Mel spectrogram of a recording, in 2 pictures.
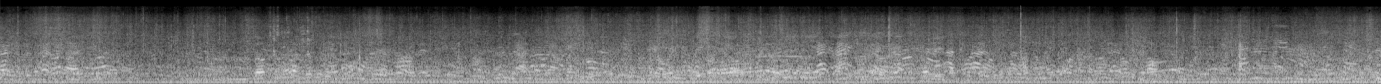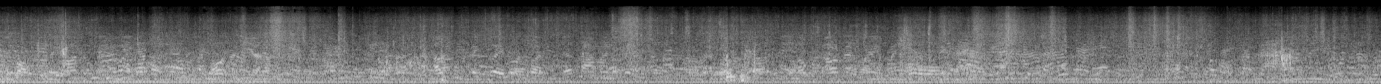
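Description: A large outdoor crowd of men and women chatters.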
